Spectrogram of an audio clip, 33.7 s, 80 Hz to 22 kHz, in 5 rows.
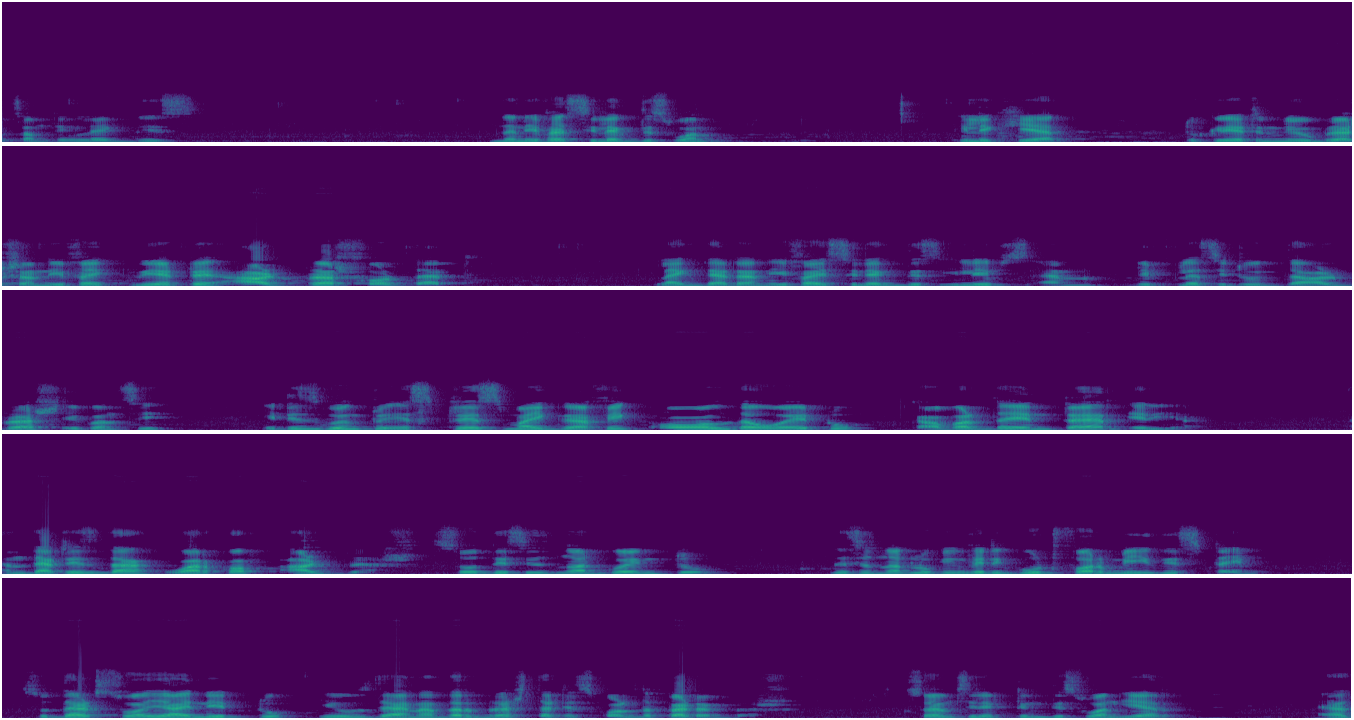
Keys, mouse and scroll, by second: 0.2 shift+click, 1.8 click, 27.9 ctrl+z, 28.8-33.7 drag.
